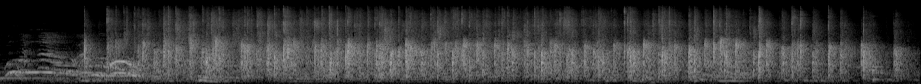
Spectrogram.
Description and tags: Short burst of applause. Recorded with the inside microphones of an Olympus LS-10.
applause, crowd, field-recording, people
